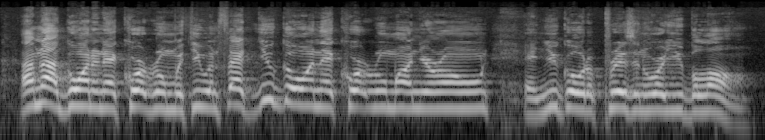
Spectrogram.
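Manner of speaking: put-on angry screaming voice. Retelling a courtroom scene, speaker acts out the attorney; retelling a lawyer screaming. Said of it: "the lawyer was screaming and yelling at his client".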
